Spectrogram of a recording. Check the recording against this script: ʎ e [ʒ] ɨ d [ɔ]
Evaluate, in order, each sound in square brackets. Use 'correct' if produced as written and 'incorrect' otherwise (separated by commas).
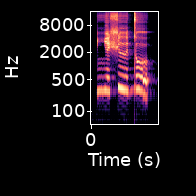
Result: incorrect, incorrect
